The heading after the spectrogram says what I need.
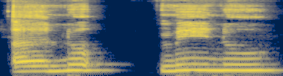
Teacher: حمزہ کو لمبا نہیں کریں گے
